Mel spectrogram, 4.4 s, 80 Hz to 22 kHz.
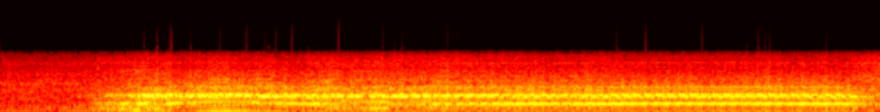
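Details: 2002 Ford Escape revving with a strained, hollow drone; two failed coil-on-plug coils misfired and unburned fuel clogged the catalytic converters.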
